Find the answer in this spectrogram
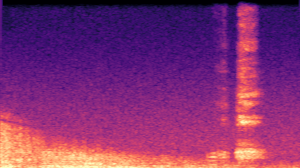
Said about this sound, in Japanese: まあ、今大きい雷だったわね。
